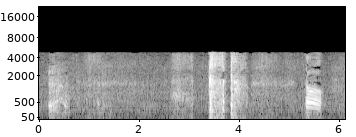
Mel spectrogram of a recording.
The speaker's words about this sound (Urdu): کھانسنے والے حضرات مجبوراً بیچاروں کو مجبوری ہے، کھانستے ہیں تو پھر وہ آواز دب جاتی ہے، پھر مجھے اونچا بولنا پڑتا ہے، تھوڑی سی آواز اونچی کر دو.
